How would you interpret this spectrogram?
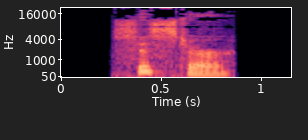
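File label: "sister", spoken word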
